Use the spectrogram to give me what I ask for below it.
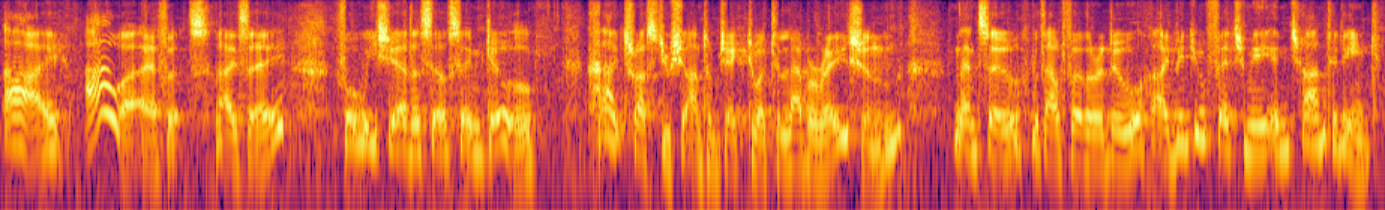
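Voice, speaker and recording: A man voicing an excitable, easily frustrated scholar in a fantasy game, with flustered and theatrical formal speech. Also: on the high side, slow, vocal fry, slight background noise, pitched above the performer's own voice, heavily acted, low-quality recording. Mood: earnest. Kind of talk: fan read-aloud of fantasy game dialogue.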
